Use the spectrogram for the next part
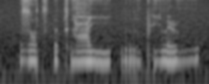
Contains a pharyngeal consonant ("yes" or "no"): yes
